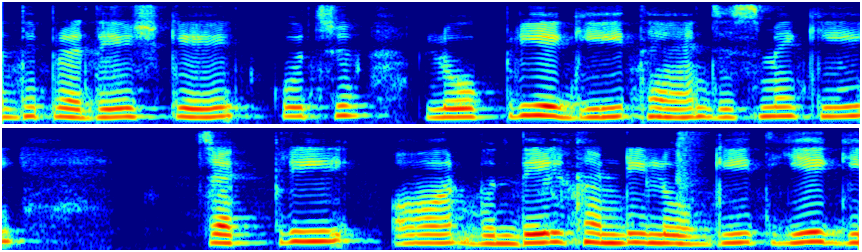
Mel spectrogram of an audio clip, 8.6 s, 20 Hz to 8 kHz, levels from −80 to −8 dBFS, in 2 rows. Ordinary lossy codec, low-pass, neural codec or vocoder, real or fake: none; 7.2 kHz; vocoder, 22.05 kHz, 80 mel bands, Vocos; fake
